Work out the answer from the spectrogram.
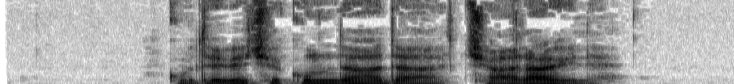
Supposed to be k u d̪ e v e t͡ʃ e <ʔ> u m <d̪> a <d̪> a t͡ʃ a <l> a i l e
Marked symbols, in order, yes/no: no, yes, yes, no

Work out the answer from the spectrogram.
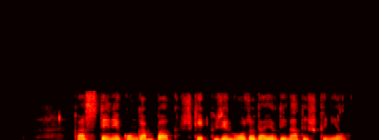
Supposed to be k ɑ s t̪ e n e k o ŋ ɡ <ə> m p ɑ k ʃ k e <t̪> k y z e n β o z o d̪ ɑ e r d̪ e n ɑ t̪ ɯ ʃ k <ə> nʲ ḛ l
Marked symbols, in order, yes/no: no, yes, yes

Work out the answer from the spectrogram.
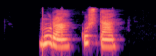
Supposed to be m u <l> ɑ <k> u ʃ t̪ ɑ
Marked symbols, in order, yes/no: no, yes

